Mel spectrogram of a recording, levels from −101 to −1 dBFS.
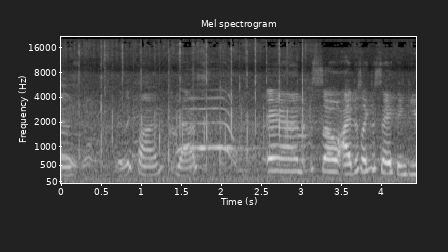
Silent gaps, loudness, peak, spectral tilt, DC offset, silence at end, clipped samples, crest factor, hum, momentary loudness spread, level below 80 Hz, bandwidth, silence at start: none; -25 LUFS; -6 dBFS; -3.5 dB/octave; under 0.1%; 0 s; under 0.1%; 20 dB; none; 12 LU; -58 dBFS; over 20 kHz; 0 s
